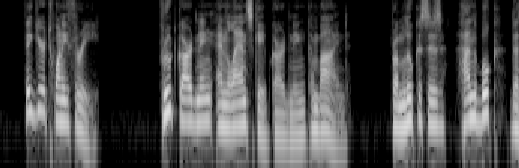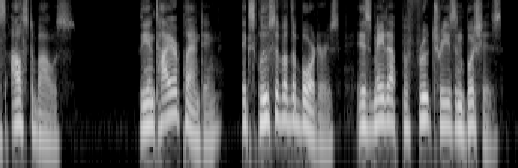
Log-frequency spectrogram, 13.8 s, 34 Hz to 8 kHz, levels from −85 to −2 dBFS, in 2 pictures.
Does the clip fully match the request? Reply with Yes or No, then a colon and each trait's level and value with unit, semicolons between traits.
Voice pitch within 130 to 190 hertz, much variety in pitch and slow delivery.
Yes: low, 135 Hz; wide, 6.1 semitones; slow, 125 wpm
